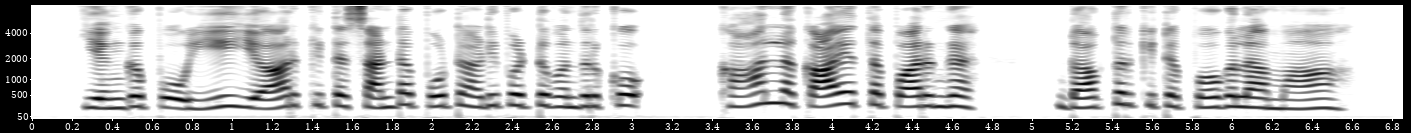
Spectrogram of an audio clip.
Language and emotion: Tamil, sad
